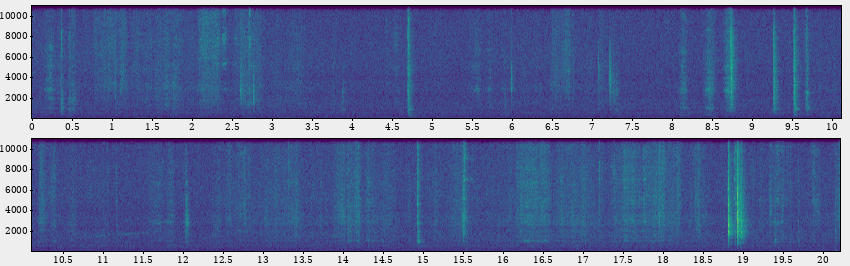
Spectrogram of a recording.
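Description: Hand work at a workbench while guitar-top braces are glued down: scattered light clicks and taps with brief rustling, and a sharp double knock near the end.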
